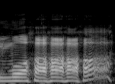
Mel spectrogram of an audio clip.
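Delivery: slow evil villain cackle; hammy mwahaha laugh; mad scientist. Pretend. Villain laugh after scheming.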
